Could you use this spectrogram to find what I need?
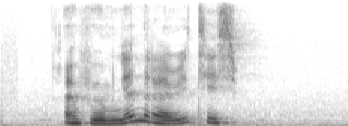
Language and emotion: Russian, positive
